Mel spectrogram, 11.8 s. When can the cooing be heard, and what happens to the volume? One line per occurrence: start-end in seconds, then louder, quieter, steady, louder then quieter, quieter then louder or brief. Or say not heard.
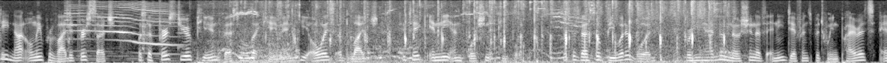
2.5-10.1 quieter.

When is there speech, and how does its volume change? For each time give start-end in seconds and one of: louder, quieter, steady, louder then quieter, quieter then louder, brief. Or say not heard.
0.0-11.8 steady.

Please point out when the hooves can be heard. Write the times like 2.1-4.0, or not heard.
3.7-9.8.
